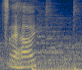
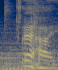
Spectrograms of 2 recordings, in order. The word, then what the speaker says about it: Tsehai: It's called Tsehai. In Ethiopian culture, the TSE makes a T sound, so it's kind of hard to pronounce, but Tsehai is the very first aircraft made in Ethiopia.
